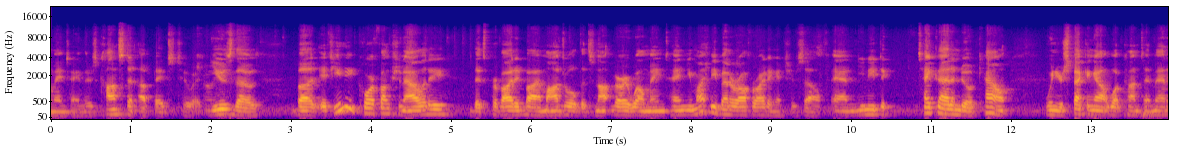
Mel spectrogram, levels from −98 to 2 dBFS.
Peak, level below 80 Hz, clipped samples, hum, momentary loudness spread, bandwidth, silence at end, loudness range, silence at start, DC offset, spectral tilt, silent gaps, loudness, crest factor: -4 dBFS; -68 dBFS; under 0.1%; none; 13 LU; 12.5 kHz; 0 s; 3 LU; 0 s; under 0.1%; -4.5 dB/octave; none; -23 LUFS; 20 dB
